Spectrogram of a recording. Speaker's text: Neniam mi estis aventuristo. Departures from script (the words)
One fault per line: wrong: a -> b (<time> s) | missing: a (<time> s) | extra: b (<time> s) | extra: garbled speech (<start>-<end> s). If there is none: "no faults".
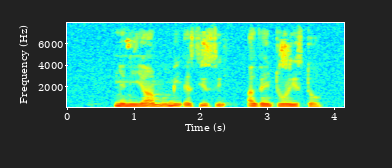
no faults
